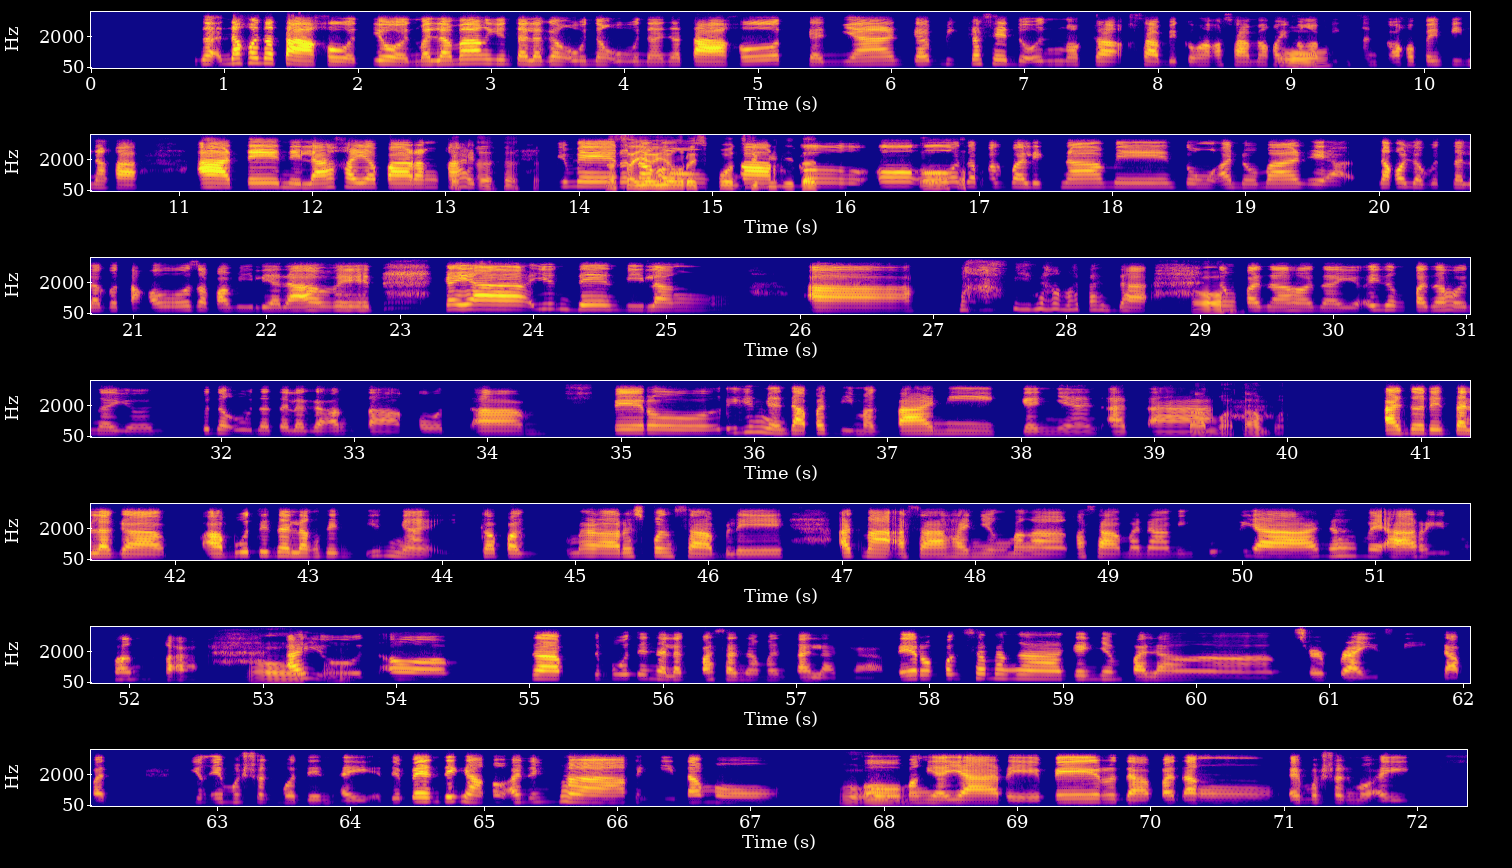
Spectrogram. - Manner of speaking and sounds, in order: laugh; chuckle; laughing while speaking: "namin"; chuckle; laughing while speaking: "pinakamatanda"; sniff; breath; laughing while speaking: "bangka"; drawn out: "palang"
- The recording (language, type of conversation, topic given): Filipino, unstructured, Ano ang pinakanakagugulat na nangyari sa iyong paglalakbay?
